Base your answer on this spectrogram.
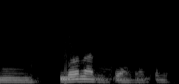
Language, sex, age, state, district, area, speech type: Assamese, male, 30-45, Assam, Majuli, urban, conversation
